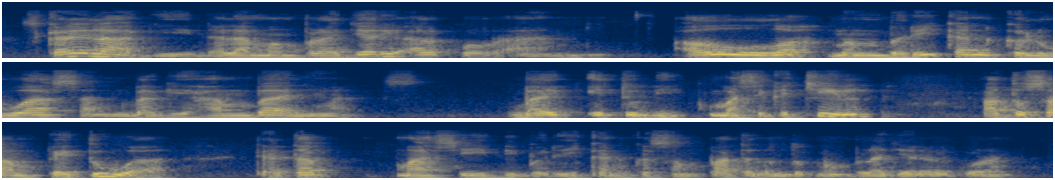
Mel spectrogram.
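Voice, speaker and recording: A man's voice: mid-range voice, normal speed, a little mellow. A man teaching as an Islamic lecturer over an online call, explaining patiently, reciting Arabic verses and restarting words. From Palembang. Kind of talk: religious lecture answering a question.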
